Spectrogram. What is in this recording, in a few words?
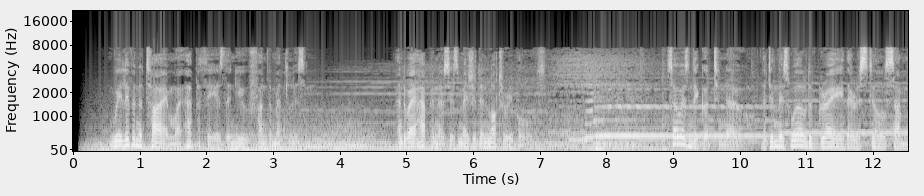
Commercial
